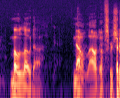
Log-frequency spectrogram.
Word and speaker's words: Mo Lowda: I'm actually introducing you, and there has been, again, debate about how to pronounce the band's name correctly. I've been saying Mo Lowda, like It's turn Mo it up Lowda.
